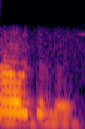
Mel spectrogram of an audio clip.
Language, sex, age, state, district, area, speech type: Kannada, female, 18-30, Karnataka, Hassan, rural, conversation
